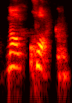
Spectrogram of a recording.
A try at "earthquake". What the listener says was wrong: Not quack. It's a quake. It's a long A sound.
